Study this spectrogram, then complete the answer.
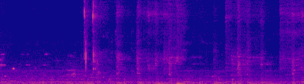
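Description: Faint typing on a computer keyboard, with quiet, irregular key clicks in short bursts against low background hum, no voices.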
